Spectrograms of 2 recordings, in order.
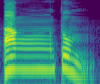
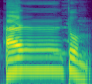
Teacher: samarkan nunnya kepada makhraj daripada huruf ta. Kalau makhrajnya misalkan ta itu makhrajnya adalah perbatasan ujung sari kita, ujung lidah kita menempelkan dengan di atas itu gusi atas dan gigi sari atasnya, ya, di perbatasannya, di ujung pangkalnya. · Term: ikhfa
